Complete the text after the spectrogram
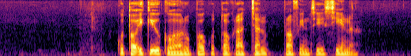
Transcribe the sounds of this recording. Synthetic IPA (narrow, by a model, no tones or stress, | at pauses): kut̪ɔikiuɡ̥ɔ̤waɾupɔkut̪ɔkɾad̥ʒ̥anpɾofinsisiena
